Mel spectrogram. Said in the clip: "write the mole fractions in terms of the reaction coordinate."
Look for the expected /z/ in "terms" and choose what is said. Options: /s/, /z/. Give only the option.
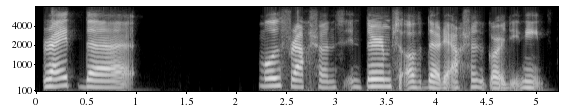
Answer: /s/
